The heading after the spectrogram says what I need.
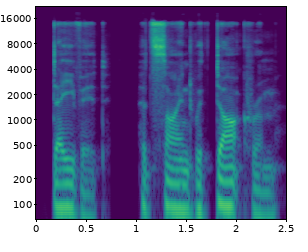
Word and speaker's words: D4vd: By the end of 2022, David Burke, now performing under the name D4D, pronounced David, had signed with Dark Room and Interscope Records.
